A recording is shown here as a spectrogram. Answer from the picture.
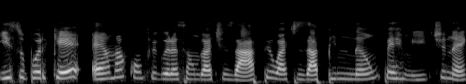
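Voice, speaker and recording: The sound is dry and close, without any echo. The woman talking shows ordinary pitch variation. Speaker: software trainer. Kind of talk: online training session. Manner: fast.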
